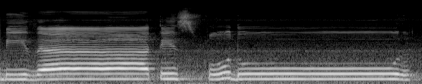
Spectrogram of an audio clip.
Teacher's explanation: بذات الصدور میں ذال الف زبر ذا ہے، تو ذال کو نرمی سے ادا کریں گے، جبکہ صاد کو پر اور موٹی آواز سے پڑھیں گے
